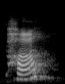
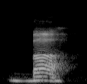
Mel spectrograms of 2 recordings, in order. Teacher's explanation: The only difference between these sounds is their voicing. Puh is voiceless, whereas buh makes our voice vibrate. You can feel the difference by placing your fingers on your voice box.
